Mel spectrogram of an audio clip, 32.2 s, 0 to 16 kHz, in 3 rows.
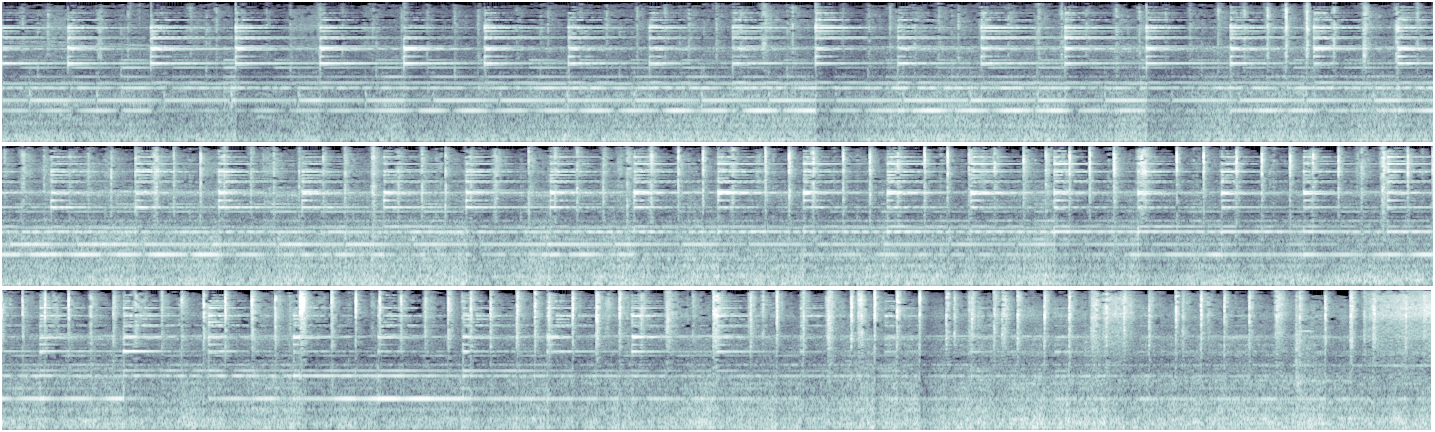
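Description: Grade-crossing warning bell ringing steadily with evenly repeating strikes, while diesel locomotives, a GP40 leading, rumble closer and pass the crossing with the engine sound building from about a third of the way in.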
